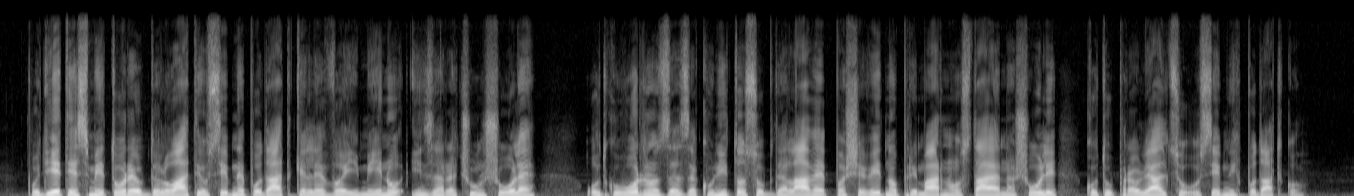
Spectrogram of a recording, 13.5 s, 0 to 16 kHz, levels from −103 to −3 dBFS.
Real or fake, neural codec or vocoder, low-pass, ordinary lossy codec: real; none; 14.4 kHz; none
